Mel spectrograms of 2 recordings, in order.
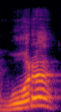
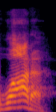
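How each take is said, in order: First: "water" as "waw-duh", New York style; New York accent. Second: "water" as "wah-duh", Boston style; Boston accent. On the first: Comparing city accents for friends, New York "water". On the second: Comparing city accents for friends, Boston "water". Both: Shown as a demonstration. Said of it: "Boston and New York".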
